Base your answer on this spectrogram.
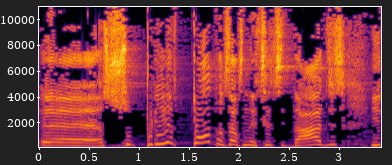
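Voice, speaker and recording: A woman's voice with a high pitch. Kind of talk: formal hearing statement. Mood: firm, argumentative. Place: hall. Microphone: handheld.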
